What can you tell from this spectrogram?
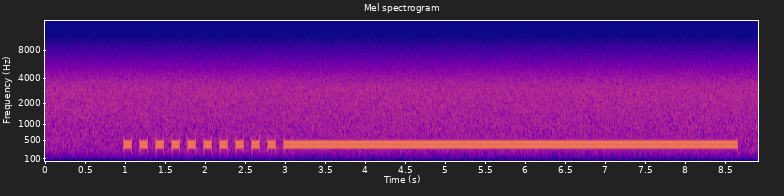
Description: Telephone call progress tone (North American plan), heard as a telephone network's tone, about 350, 440 Hz, 0.1 s on and 0.1 s off, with phone line noise. Stutter dial tone.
